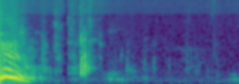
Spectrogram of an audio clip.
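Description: A woman's voice making a short falling throat-clearing sound as her sentence ends, followed a little under a second in by one faint click.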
